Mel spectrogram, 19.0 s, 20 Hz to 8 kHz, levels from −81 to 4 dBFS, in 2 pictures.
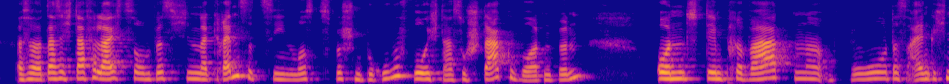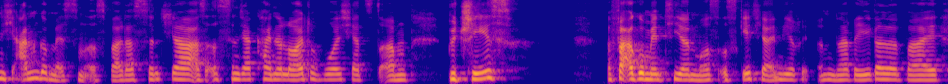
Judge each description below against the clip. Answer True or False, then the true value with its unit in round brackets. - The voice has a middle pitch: False (200 Hz)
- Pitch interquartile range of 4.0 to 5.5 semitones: False (2.9 semitones)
